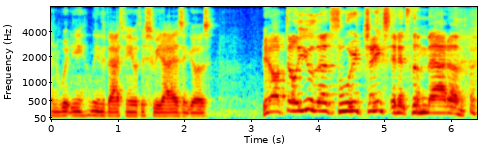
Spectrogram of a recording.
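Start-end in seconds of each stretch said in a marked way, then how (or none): 3.2-6.2 put-on New Jersey man's accent, very high. Retelling what a possessed woman said to him, new jersey man voice. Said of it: "she sounds like a New Jersey man".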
